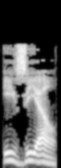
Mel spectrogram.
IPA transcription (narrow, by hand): ˈkɪsn̩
